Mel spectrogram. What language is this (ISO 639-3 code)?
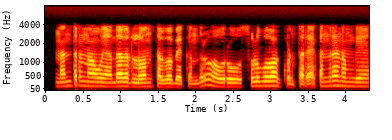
kan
